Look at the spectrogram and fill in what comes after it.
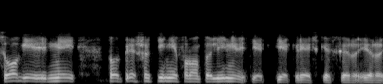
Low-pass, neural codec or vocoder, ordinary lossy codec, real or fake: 5.4 kHz; codec, 16 kHz, 8 kbps, FunCodec, trained on LibriTTS, 25 frames a second; AAC, 48 kbps; fake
